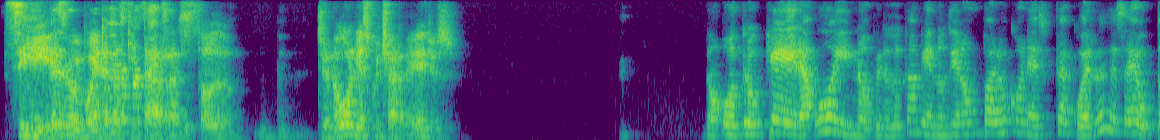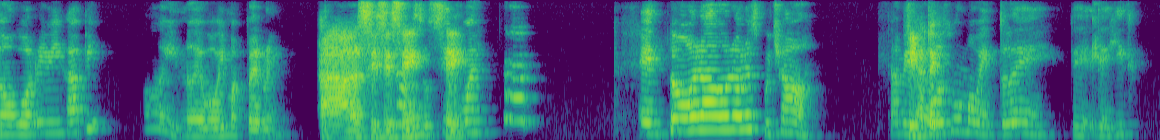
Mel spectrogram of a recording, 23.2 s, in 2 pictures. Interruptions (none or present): present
